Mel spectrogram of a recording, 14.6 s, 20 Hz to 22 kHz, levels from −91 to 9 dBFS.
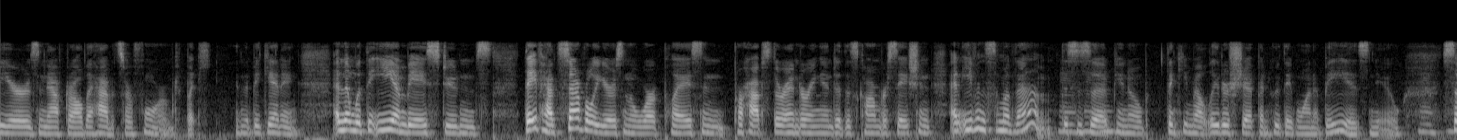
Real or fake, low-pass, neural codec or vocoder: real; 7.2 kHz; none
